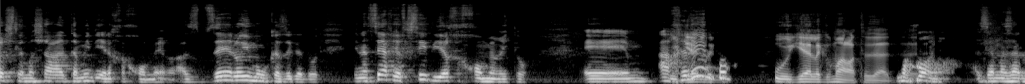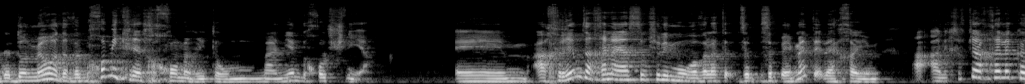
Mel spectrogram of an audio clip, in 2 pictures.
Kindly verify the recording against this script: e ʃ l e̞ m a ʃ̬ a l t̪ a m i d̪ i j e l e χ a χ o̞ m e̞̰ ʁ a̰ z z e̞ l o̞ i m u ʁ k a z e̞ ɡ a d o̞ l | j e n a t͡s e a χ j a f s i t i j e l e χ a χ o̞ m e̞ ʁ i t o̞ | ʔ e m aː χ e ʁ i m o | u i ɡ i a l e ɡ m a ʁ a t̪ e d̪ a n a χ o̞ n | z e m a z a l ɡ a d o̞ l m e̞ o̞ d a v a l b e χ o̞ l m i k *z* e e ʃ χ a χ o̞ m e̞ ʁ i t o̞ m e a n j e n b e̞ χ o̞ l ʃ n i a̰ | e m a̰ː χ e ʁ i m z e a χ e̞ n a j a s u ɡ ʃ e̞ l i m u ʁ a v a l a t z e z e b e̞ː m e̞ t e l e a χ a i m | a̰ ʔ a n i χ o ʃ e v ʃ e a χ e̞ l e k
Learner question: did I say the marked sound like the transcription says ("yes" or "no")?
no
